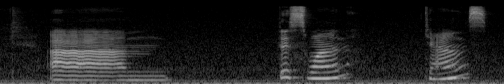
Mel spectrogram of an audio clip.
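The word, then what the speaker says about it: quinze: s um this one cans should sound like some cans of Coke okay so not Quinns or anything like that but cans this one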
